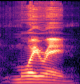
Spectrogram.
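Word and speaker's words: Moiraine: i kept having to sound it out yeah moyrane uh played by rosamund pike that's how you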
